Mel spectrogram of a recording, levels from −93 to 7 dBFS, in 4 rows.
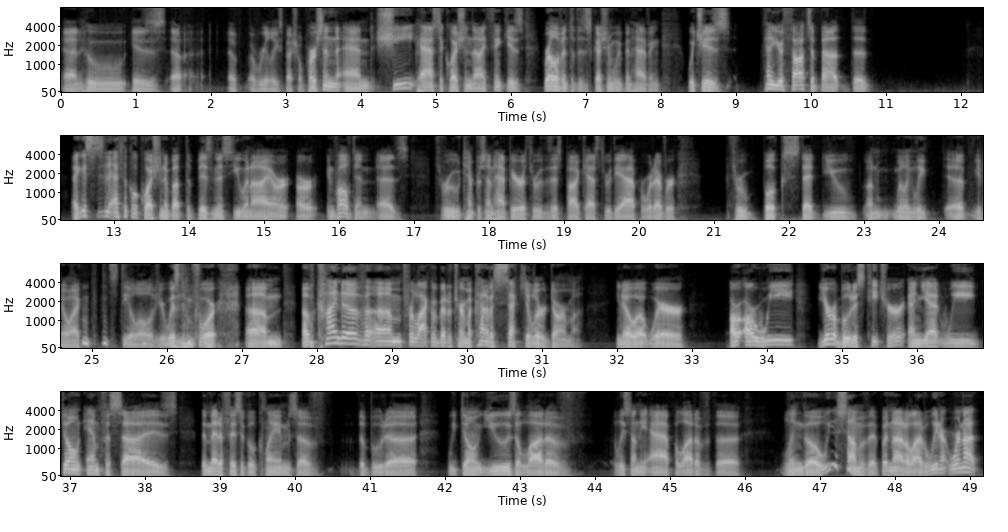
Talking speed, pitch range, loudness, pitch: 180 wpm, 75-105 Hz, -21 LUFS, 85 Hz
